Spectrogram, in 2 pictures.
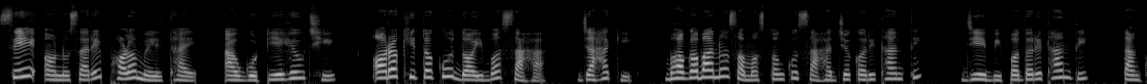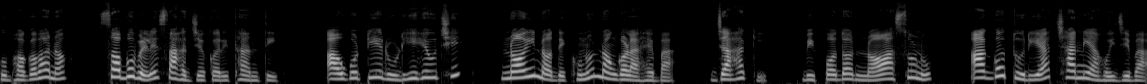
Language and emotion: Odia, neutral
